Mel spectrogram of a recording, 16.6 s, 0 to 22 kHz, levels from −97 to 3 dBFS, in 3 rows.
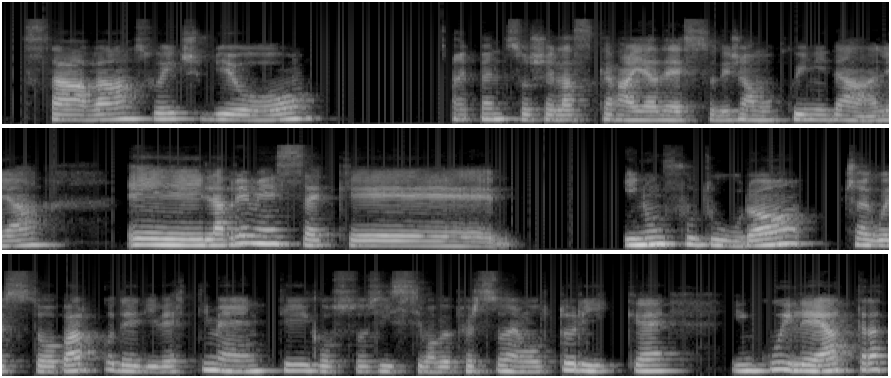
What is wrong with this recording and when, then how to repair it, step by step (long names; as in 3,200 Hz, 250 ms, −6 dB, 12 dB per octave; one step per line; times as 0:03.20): surface crackle 30 per second −37 dBFS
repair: click removal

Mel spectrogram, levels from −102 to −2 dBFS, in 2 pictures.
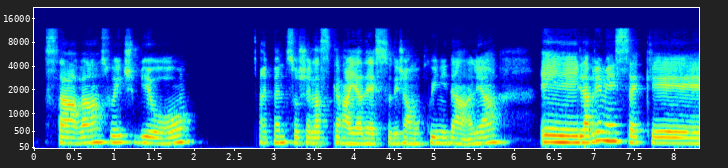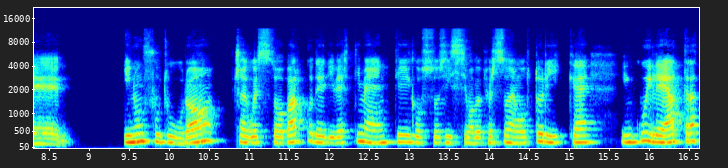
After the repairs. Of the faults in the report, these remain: none of them is left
